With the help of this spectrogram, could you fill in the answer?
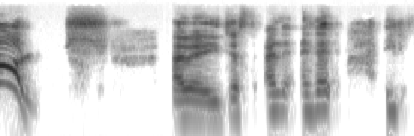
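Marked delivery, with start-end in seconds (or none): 0.1-0.7 food guy voice. Retold or imitated. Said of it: "the fat guy who's like".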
